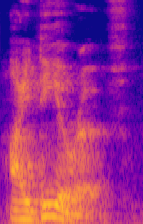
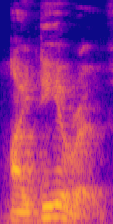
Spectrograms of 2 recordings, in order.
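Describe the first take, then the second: First: The two words are linked quickly with an r sound. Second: The two words are linked quickly with an r sound.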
